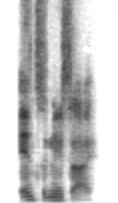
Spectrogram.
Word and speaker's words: Intanusai: Intanusai. – Intanusai. That's easy. I don't know why. – The length of it makes it look difficult, but it's pretty much how it's spelled out.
